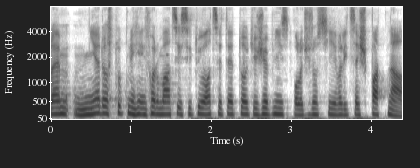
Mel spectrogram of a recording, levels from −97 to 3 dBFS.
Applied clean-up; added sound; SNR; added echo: neural mask model DeepFilterNet 3.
